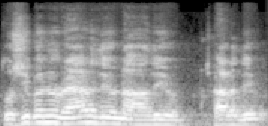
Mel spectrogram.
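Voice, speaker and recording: A man's voice: mid-range voice, fast. A man with a Punjabi accent chatting casually as a panelist on a comedy talk show.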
